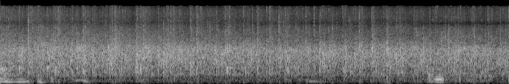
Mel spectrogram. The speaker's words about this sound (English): can we get a round of applause for David Wise and Grant Kirkhope?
